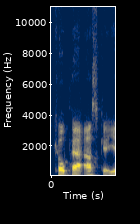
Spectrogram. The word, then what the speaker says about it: Kopaska: Kopaska.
